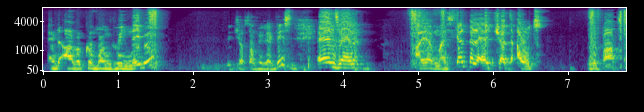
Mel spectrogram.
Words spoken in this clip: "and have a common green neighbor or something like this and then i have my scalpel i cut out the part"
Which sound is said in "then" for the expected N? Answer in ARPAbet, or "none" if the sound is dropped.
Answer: N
